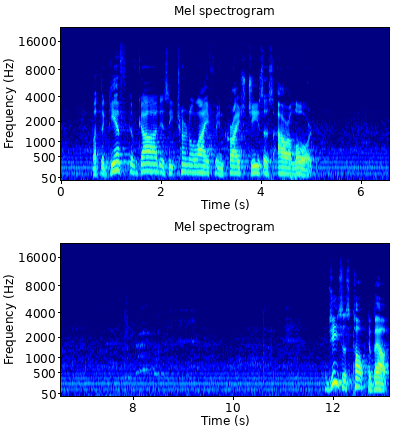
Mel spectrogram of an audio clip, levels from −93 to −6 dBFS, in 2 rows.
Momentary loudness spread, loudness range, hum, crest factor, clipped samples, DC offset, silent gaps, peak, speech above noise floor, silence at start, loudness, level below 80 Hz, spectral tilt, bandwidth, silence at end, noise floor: 23 LU; 19 LU; none; 24 dB; under 0.1%; under 0.1%; none; -30 dBFS; 21 dB; 0 s; -50 LUFS; -82 dBFS; -5.5 dB/octave; 17.5 kHz; 0 s; -70 dBFS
